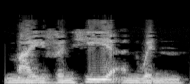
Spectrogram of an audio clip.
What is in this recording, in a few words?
welsh my house is white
